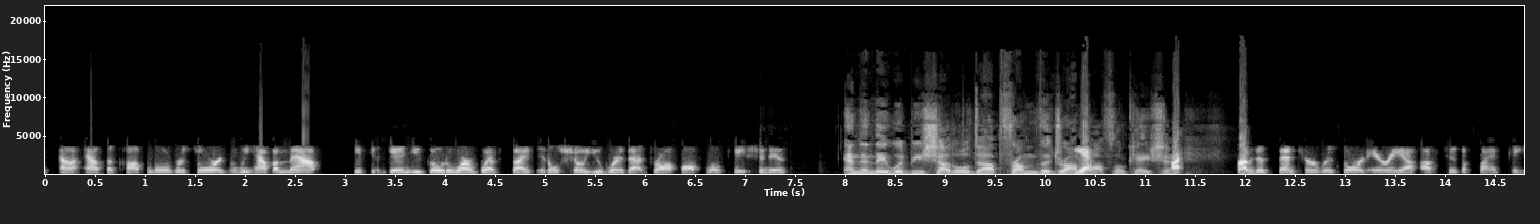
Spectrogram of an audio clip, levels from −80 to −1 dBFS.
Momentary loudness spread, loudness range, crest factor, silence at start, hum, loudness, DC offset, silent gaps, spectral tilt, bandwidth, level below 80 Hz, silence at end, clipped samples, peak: 13 LU; 5 LU; 18 dB; 0.15 s; none; -17 LUFS; under 0.1%; none; -2.5 dB/octave; 16.5 kHz; -66 dBFS; 0.05 s; under 0.1%; 0 dBFS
